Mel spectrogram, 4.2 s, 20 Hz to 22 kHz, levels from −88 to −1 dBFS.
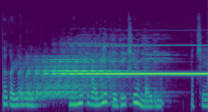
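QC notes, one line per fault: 0.33–4.16 s, feedback howl: from 0.33 s a tone near 1.5 kHz swells until it sits about 10 dB above the speech, its repeats roughly 150 ms apart, and it never breaks before the clip ends. Microphone and loudspeaker share the room, so each pass round the loop comes back louder and narrower. A spectrogram shows one bright horizontal band brightening as it builds, while the waveform envelope grows and swamps the speech.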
